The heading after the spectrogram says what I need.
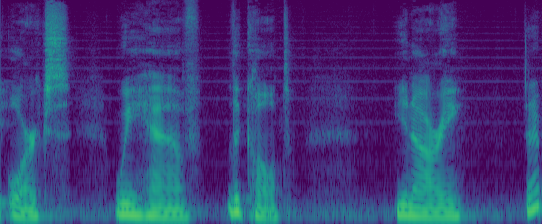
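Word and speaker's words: Ynnari: Yunari. Did I pronounce that right? Yeah. Yunari.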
